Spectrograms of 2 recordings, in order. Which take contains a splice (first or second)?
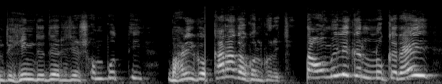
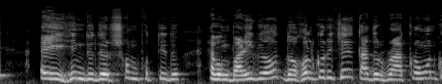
first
